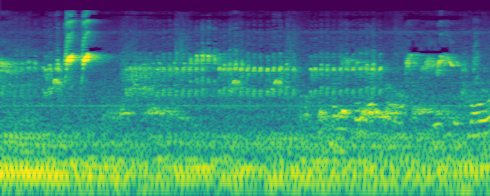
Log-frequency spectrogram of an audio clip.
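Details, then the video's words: Red-whiskered bulbul, a wild-caught bird kept for one year and said to be ready for singing contests; two loud sharp chirps early, then a run of short bright warbled phrases over a steady low hum. "chào mào bổi sau một năm có thể thi đấu được"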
